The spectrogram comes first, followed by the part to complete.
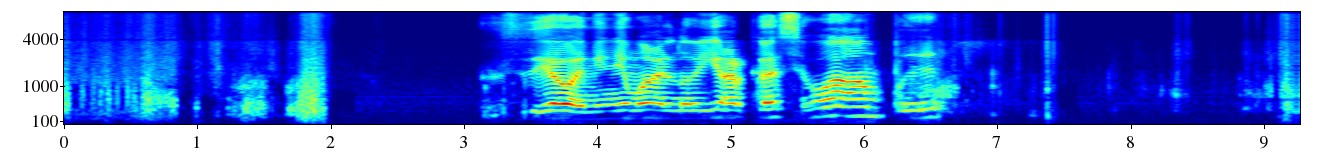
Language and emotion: Russian, positive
